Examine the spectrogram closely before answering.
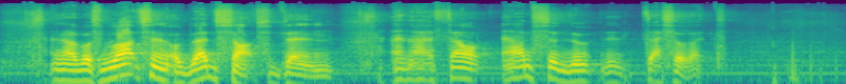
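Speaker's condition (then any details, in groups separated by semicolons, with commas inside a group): Speech impediment after cancer surgery; oral cancer 31 years ago, radiation, 2015 recurrence, two-thirds tongue removed at Hartford Hospital, forearm flap; speech impediment from reconstructed tongue tied to mouth floor, no speech with tracheostomy after surgery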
